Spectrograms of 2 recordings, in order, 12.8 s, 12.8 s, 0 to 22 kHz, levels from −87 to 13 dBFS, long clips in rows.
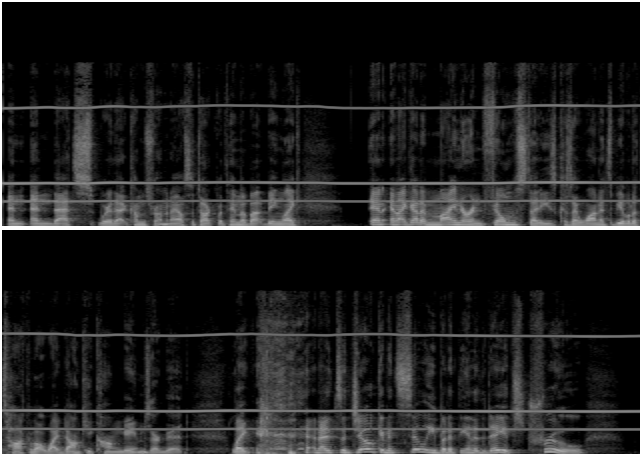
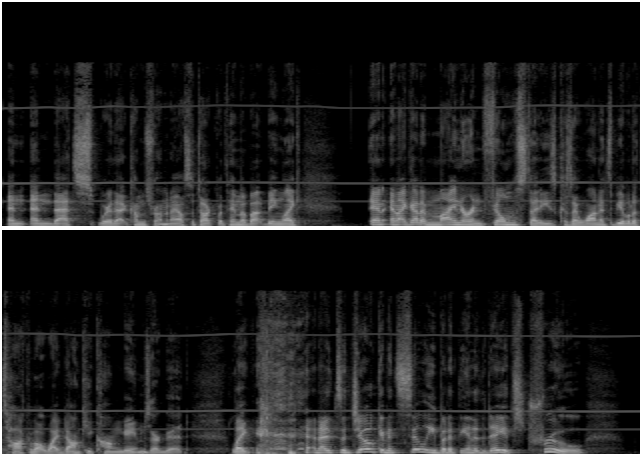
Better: second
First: high-pitched whine; loud; throughout; 4 kHz, 5 dB below the speech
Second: high-pitched whine; faint; throughout; 4 kHz, 25 dB below the speech

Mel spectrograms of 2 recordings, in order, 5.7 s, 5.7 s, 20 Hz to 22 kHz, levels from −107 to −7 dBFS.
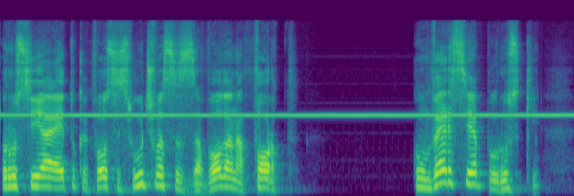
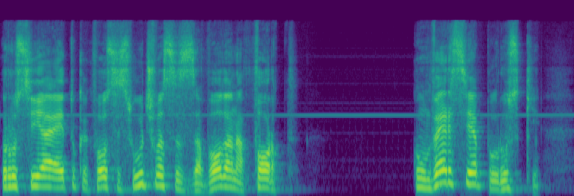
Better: second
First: high-pitched whine; loud; throughout; 2.5 kHz, 8 dB below the speech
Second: high-pitched whine; faint; throughout; 2.5 kHz, 35 dB below the speech

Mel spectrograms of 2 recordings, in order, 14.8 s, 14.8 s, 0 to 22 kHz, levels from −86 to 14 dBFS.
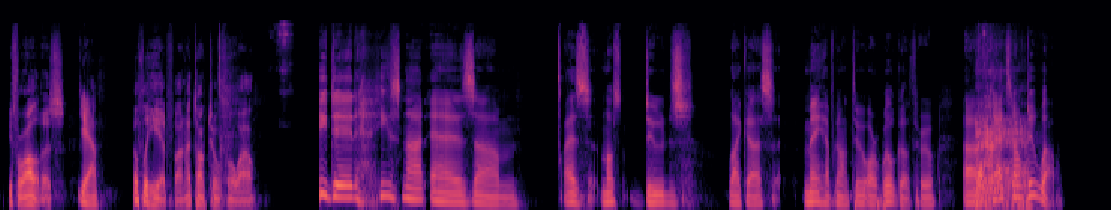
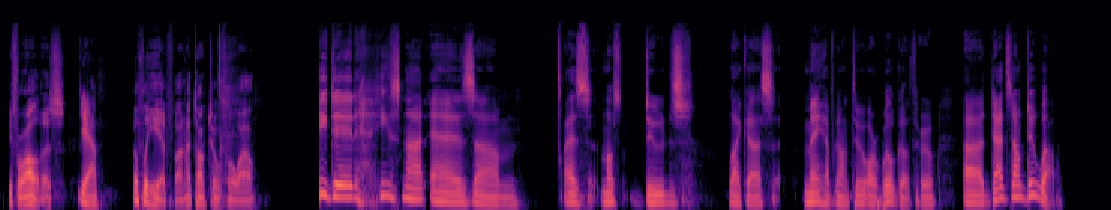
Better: second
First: jangling keys; faint; at 3.5 s; peak 15 dB below the speech // dog barking; loud; at 13 s; peak 4 dB above the speech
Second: none

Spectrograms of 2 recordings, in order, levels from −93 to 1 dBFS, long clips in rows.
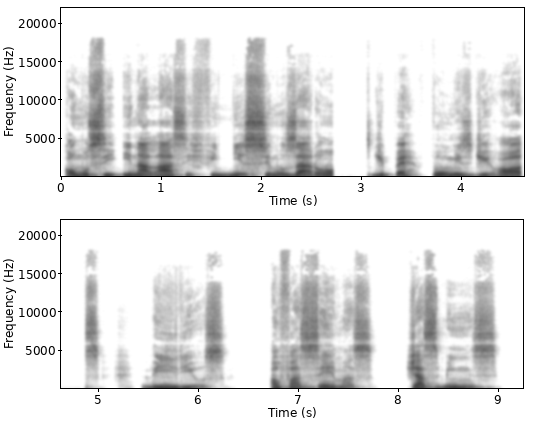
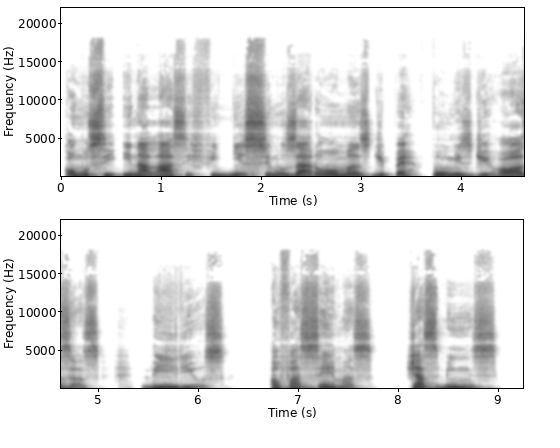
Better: second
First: audio cutting out; at 2.5 s and at 4.5 s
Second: none

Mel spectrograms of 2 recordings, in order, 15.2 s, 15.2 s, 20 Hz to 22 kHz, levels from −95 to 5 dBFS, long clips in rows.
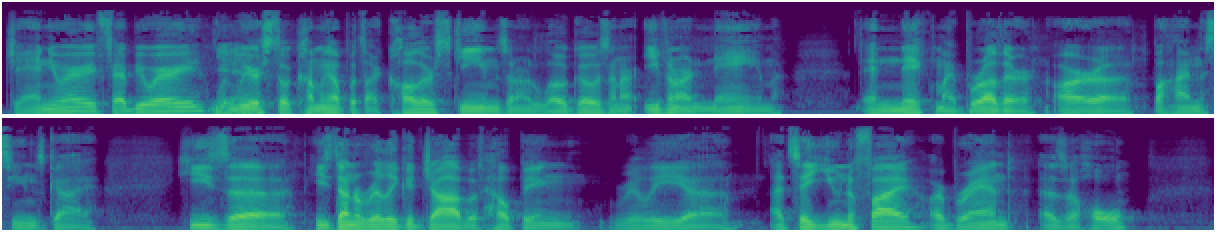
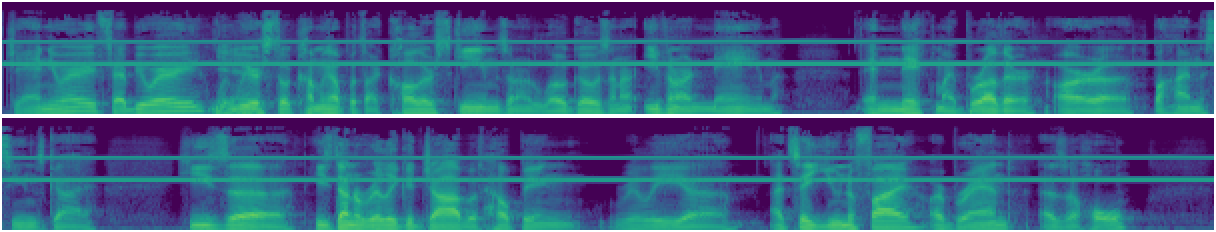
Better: first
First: none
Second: high-pitched whine; loud; throughout; 2.5 kHz, 5 dB below the speech

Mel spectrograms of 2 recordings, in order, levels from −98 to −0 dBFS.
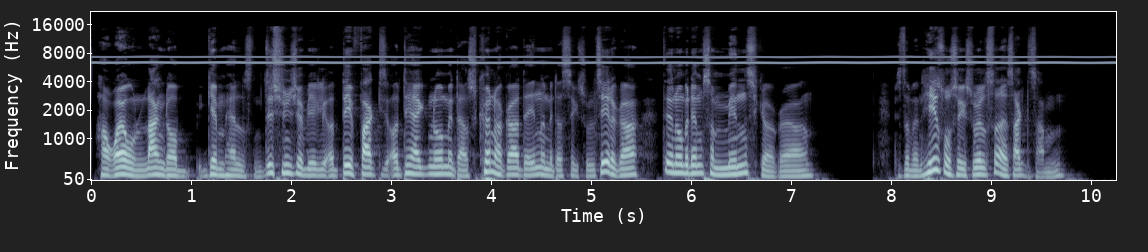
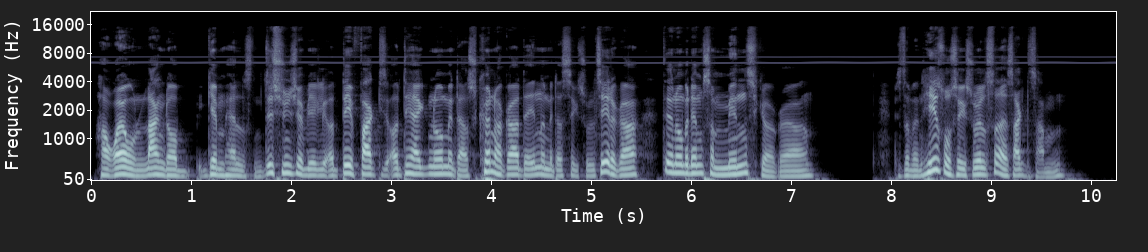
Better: second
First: high-pitched whine; loud; throughout; 6.5 kHz, 7 dB below the speech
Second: high-pitched whine; faint; throughout; 6.5 kHz, 35 dB below the speech

